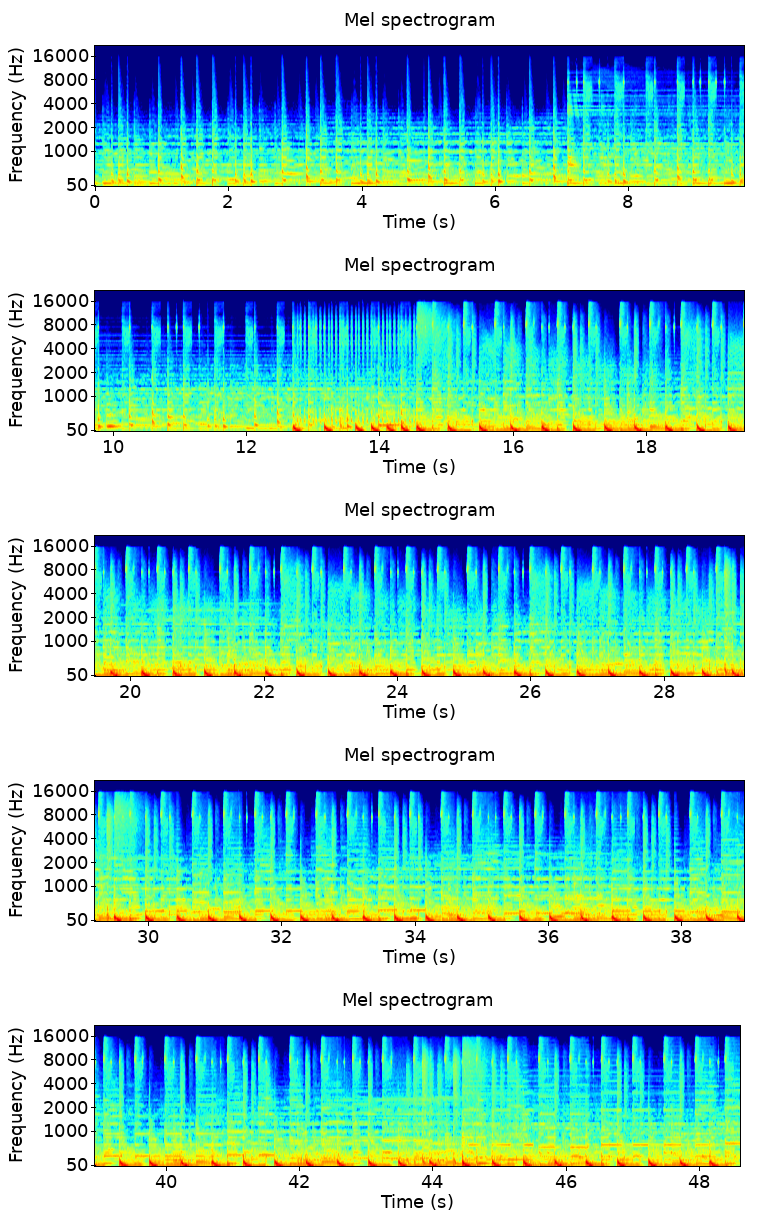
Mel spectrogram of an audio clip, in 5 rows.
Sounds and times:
Music: 0.0 - 48.6.

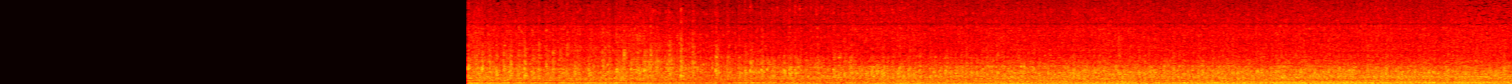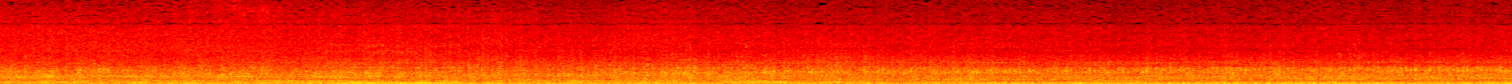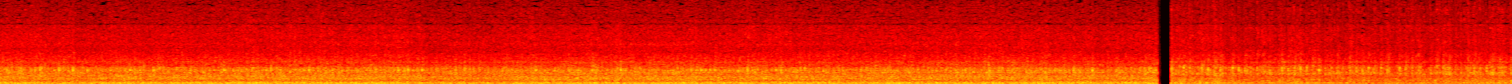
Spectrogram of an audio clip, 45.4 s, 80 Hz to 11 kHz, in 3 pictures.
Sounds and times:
Vehicle: 4.7 - 45.3.

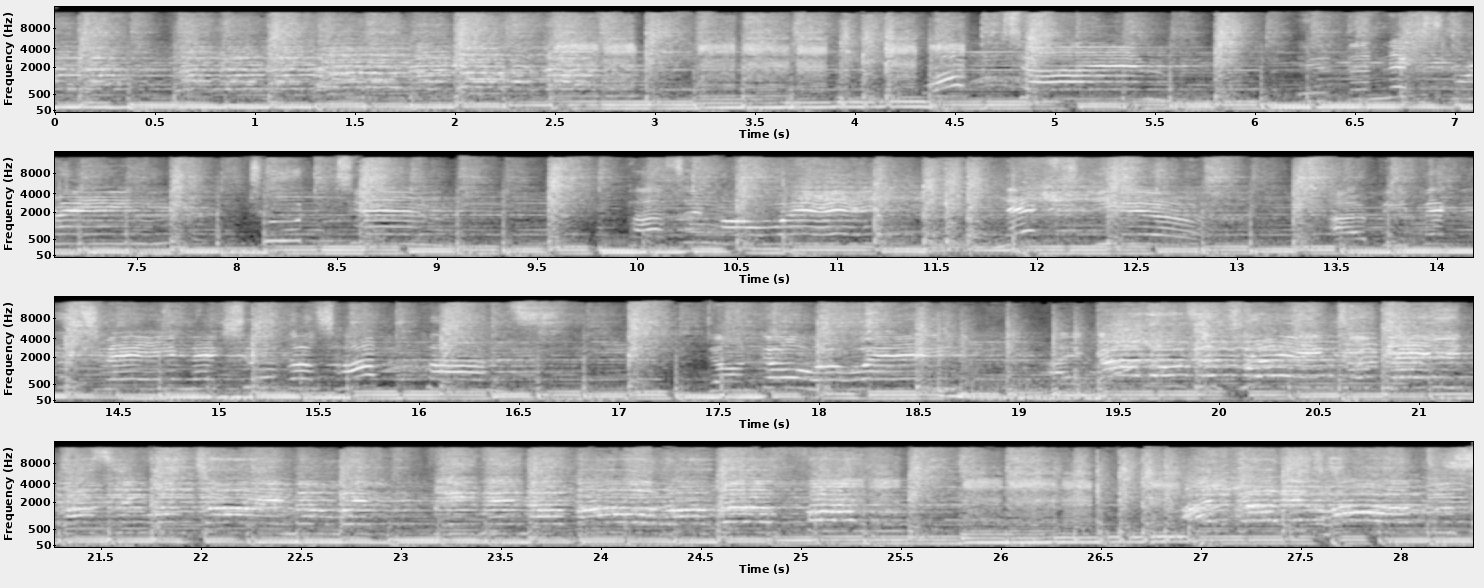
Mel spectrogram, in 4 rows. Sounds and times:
Psychedelic rock: 0.0 - 28.3.

